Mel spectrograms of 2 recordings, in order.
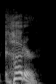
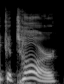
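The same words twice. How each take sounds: First: Qatar as CUT-er, stress on first; correct Qatar. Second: Qatar as kuh-TAR, stress on TAR; alternative Qatar. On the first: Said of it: "but it's called Qatar". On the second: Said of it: "You could say Qatar". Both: Shown as a demonstration.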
